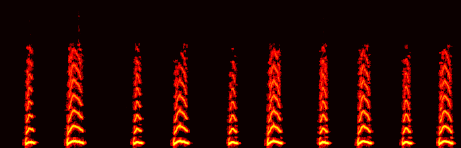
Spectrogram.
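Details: Lure call of an owl for catching owls: ten short, rich, arching hoots repeated steadily about every half second, alternating shorter and longer notes, nothing else audible.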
